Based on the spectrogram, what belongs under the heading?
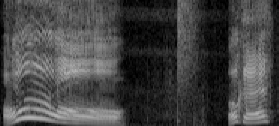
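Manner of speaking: ordinary delivery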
